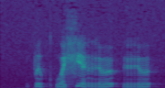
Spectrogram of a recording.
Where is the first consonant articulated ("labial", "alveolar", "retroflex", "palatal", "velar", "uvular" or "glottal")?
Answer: labial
